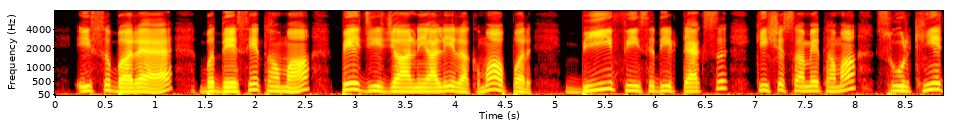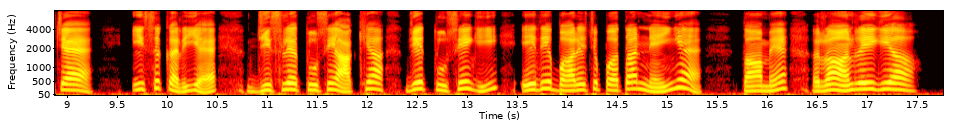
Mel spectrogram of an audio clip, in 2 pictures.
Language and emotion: Dogri, surprised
